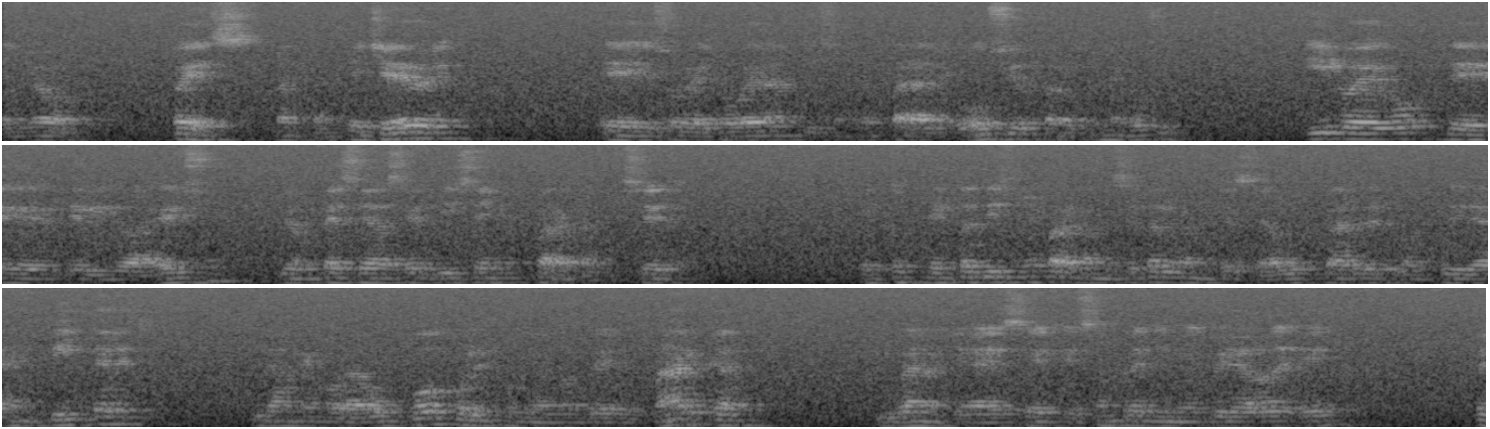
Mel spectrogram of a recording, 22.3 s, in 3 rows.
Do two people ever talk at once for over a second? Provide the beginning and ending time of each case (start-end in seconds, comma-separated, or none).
none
